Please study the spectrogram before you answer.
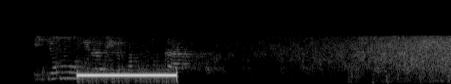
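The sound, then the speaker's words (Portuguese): A telephone tone sounds after a dropped call: a brief voice, then one steady, loud mid-pitched beep lasting about a second, followed by faint line hiss that slowly grows louder. “A ligação caiu, eu vou falar com ele de novo.”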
